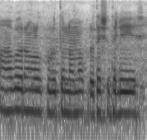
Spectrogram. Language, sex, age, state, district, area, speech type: Kannada, female, 18-30, Karnataka, Vijayanagara, rural, spontaneous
